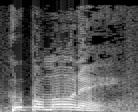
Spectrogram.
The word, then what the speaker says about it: hupomone: Virtue number 1 that is produced is the word hupomone. Hupomone, H-U-P-O-M-O-N, long E, hupomone.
